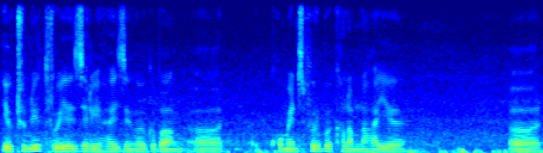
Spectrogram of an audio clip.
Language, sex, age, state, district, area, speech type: Bodo, male, 18-30, Assam, Chirang, rural, spontaneous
